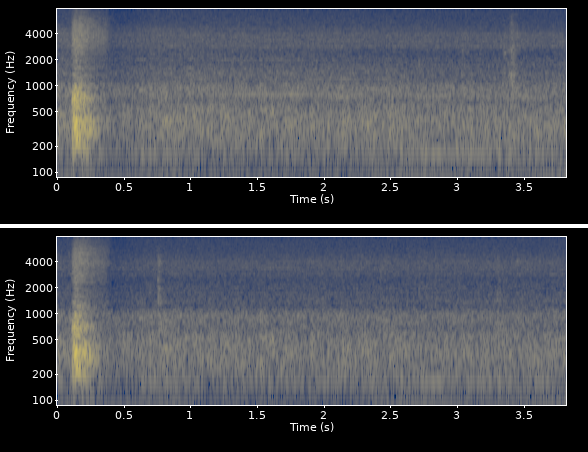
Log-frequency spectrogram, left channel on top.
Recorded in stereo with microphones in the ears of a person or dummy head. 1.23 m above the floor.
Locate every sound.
0.1 s a whoosh: 5° left (ahead or behind), 1.0 m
